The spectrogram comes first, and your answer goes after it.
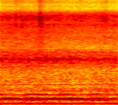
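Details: Sharp twin-tub washing machine spin dryer: steady low motor hum with an even drone and no speed build; weak spin dryer from defective dryer motor, replaced.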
